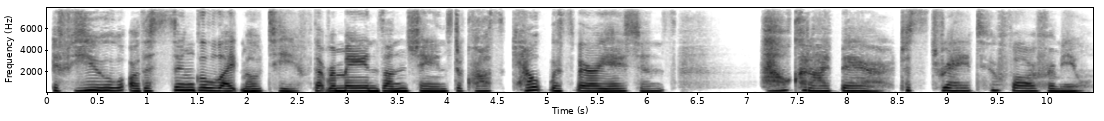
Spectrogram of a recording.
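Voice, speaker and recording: Game casting: poetic young woman, fairly high soft voice, slow tender delivery, devoted. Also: fairly even intonation, dry recording, clean studio sound. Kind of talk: video game voice line.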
